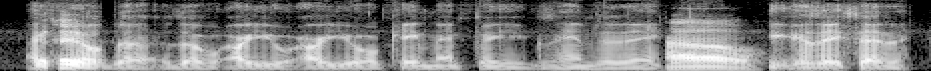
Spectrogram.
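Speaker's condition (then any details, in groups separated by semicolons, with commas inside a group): Lou Gehrig's disease (ALS)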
